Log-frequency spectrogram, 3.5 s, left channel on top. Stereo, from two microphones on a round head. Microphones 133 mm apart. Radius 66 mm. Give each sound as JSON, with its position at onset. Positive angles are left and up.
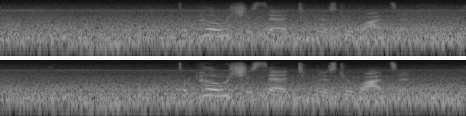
{"t": 1.3, "sound": "a woman speaking", "side_deg": -20}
